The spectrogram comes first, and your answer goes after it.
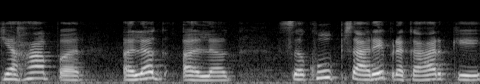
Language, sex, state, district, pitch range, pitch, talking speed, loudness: Hindi, female, Maharashtra, Mumbai Suburban, 205-275 Hz, 230 Hz, 110 wpm, -16 LUFS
